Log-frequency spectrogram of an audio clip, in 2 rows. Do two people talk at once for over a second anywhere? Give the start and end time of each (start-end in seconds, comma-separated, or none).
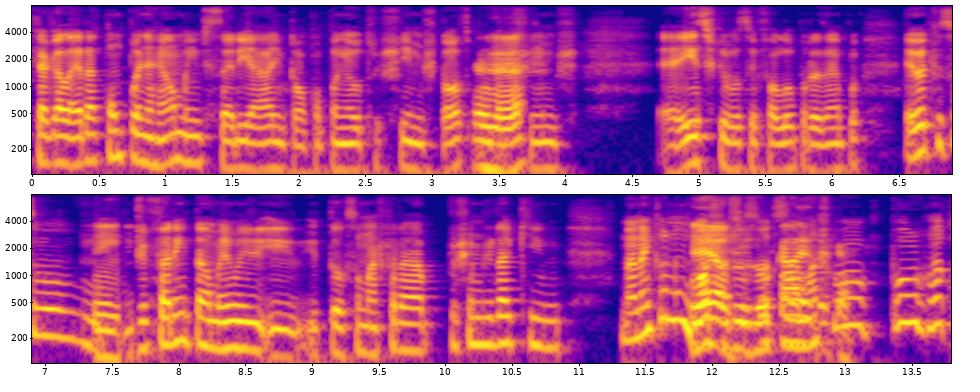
11.8-13.1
